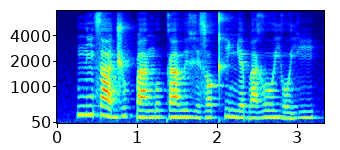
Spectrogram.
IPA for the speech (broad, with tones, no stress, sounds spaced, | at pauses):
n ĩ˦ s a˦˨ d͡ʒ u˦ k͡p a˨ ŋ o˨ k a˦ β ɪ˦ ɣ ɪ˨ z ɔ˦ kʰ i˦ ɲ ɛ˨ b a˨ ɣ oː˦ j oː˨ j iː˦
